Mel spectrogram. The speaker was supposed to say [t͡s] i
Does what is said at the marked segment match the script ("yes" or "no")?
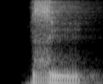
no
